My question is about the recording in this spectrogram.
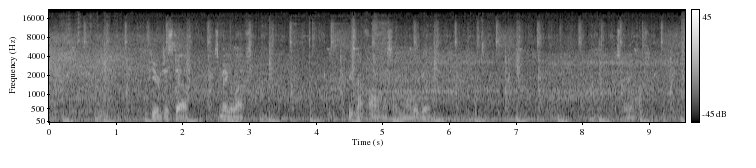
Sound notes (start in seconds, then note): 0.1 upbeat music; 1.8 car engine revving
